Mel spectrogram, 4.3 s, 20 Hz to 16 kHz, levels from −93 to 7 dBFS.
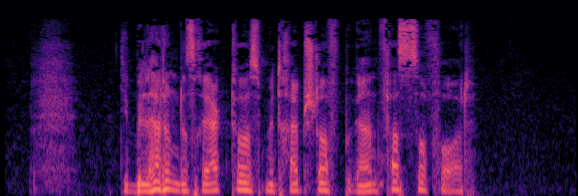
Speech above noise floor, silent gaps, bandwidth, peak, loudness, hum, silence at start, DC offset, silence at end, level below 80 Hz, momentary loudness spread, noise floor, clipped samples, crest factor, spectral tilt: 45 dB; none; 11.5 kHz; -10 dBFS; -26 LUFS; none; 0.3 s; under 0.1%; 0.8 s; -50 dBFS; 22 LU; -71 dBFS; under 0.1%; 20 dB; -4.5 dB/octave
